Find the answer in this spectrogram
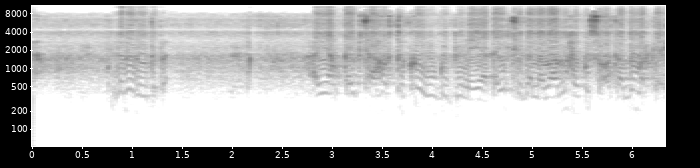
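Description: Speech played back through a Samsung smartphone's small speaker, thin and tinny with no low end. There is a short phrase about a second in, a pause, and then steady talk from about three seconds in.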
